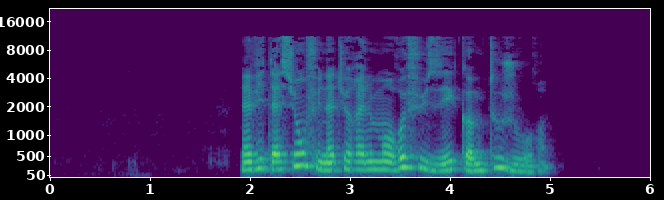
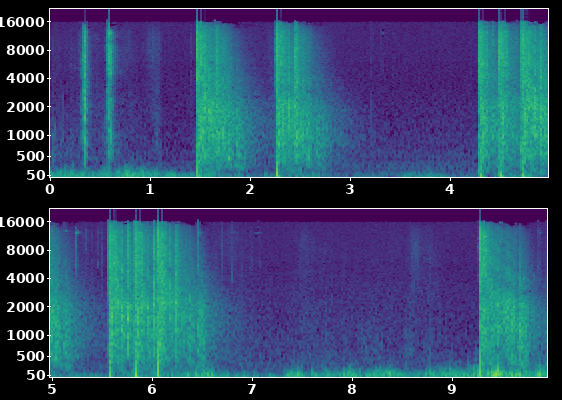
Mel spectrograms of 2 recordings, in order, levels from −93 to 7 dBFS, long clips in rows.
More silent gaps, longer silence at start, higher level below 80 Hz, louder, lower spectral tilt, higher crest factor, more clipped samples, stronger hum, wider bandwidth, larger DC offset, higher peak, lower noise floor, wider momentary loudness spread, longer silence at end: neither; first, 1.9 s vs 0 s; second, -70 dBFS vs -32 dBFS; second, -24 LUFS vs -15 LUFS; first, -6 dB/octave vs -1 dB/octave; about the same, 18 dB vs 20 dB; neither; neither; second, 11.5 kHz vs over 20 kHz; neither; second, -8 dBFS vs 0 dBFS; first, -90 dBFS vs -54 dBFS; second, 6 LU vs 24 LU; first, 1 s vs 0 s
